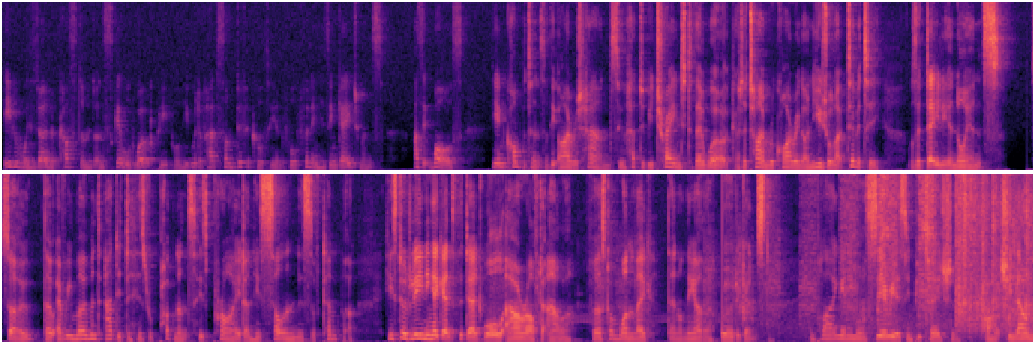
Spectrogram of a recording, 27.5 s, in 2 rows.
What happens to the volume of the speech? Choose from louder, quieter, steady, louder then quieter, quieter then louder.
louder.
